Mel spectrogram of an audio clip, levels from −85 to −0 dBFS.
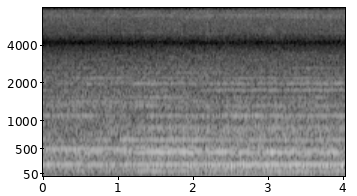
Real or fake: real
